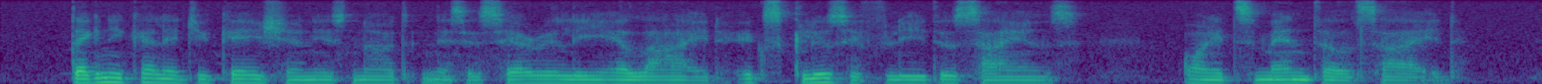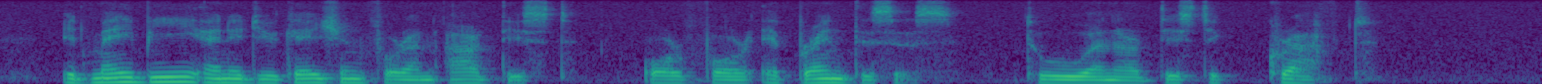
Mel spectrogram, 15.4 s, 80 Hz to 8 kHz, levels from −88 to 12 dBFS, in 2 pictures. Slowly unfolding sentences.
Yes: slow, 110 wpm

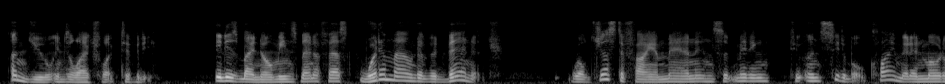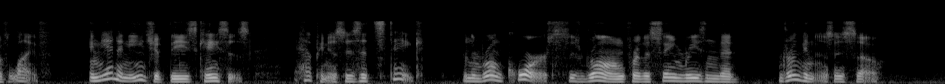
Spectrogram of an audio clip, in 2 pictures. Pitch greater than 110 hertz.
Yes: medium, 140 Hz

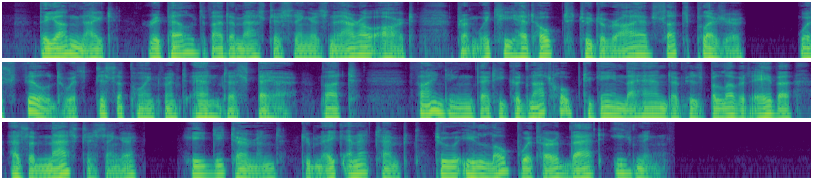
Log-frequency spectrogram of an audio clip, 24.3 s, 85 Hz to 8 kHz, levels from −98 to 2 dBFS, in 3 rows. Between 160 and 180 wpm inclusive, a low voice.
No: slow, 135 wpm; very low, 90 Hz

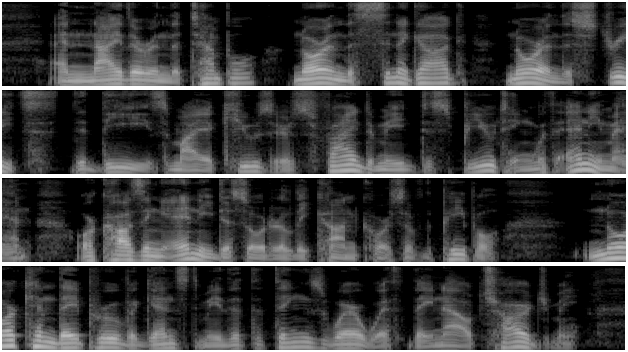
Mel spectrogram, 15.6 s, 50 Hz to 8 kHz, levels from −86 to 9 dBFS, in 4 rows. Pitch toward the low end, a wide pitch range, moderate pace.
Yes: low, 105 Hz; wide, 6.9 semitones; average, 165 wpm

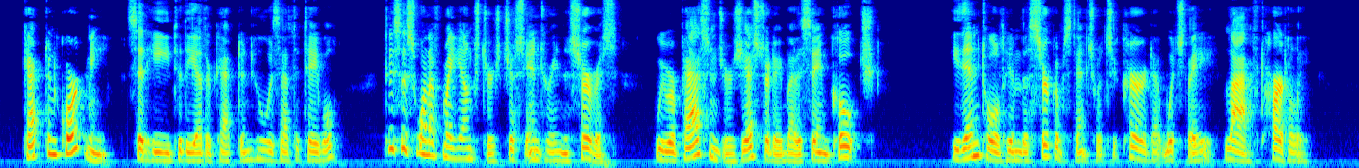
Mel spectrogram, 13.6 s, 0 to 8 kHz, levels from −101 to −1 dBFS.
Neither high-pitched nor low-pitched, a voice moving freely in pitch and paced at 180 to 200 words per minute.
Yes: medium, 160 Hz; wide, 6.1 semitones; average, 195 wpm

